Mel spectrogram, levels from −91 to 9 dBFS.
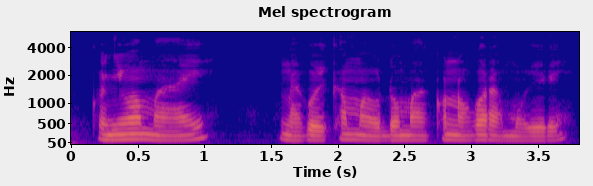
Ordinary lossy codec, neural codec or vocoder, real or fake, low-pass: none; none; real; 5.4 kHz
